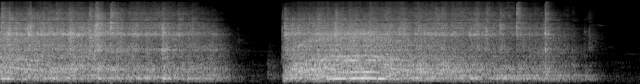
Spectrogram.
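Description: An electric mixer grinder whirs loudly as it powders roasted spices, running steadily for about two and a half seconds, cutting off briefly, then running again for another three seconds before stopping.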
